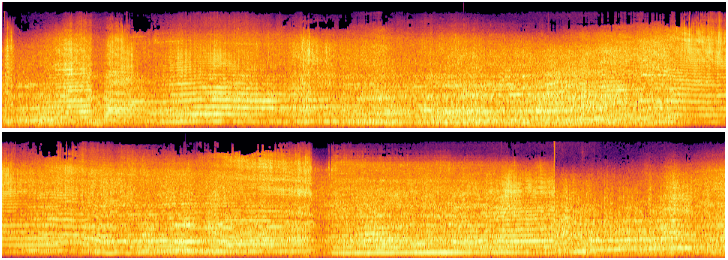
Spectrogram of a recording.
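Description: Historic racing cars' engines at full race revs as they pass and accelerate out of corners, the engine notes climbing and then dropping again. The sound changes abruptly a few times.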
